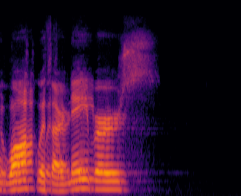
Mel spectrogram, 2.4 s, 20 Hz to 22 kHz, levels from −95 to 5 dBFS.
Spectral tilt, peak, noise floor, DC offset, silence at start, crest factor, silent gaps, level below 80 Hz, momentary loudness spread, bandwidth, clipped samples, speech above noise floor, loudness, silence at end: -5 dB/octave; -6 dBFS; -84 dBFS; under 0.1%; 0 s; 18 dB; none; -80 dBFS; 16 LU; 11.5 kHz; under 0.1%; 62 dB; -22 LUFS; 0.95 s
